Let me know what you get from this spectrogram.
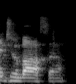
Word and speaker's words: Tuivasa: Tai Tuivasa.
